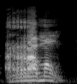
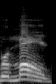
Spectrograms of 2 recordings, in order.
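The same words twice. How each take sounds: First: Ramon with a trilled R up front; rolled R. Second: Said in the usual way. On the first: Retold or imitated. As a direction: roll the R at the start of Ramon. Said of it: "but he said his name is". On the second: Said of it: "and I call him Ramon".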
